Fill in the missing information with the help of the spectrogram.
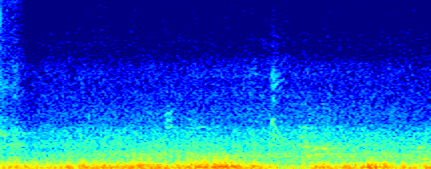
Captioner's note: wind blowing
